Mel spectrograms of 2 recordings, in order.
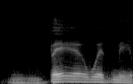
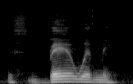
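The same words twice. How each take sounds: First: Very slow and soft, stretching bear with me; slow drawn-out bear with me. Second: Said in the usual way. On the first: Real, not acted. Cook begging viewers' patience, slow and drawn out. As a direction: draw it out like a patient plea.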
